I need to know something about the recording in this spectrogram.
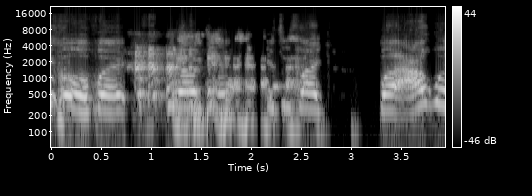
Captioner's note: laughing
